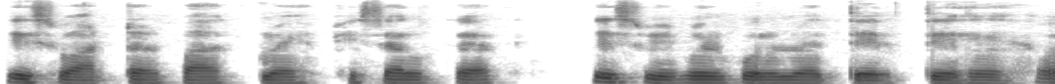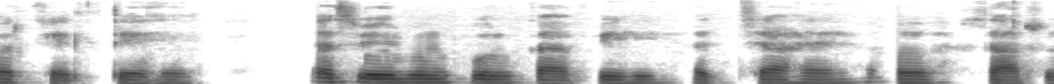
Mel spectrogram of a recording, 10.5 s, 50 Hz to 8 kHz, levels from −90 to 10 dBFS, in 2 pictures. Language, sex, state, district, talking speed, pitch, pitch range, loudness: Hindi, male, Uttar Pradesh, Etah, 125 wpm, 110 Hz, 105-115 Hz, -22 LUFS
